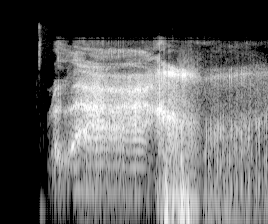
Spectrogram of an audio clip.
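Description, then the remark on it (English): A person voices a monster's growl, one loud, rough, drawn-out roar lasting about two seconds. It turns harsher and more guttural partway through, then eases into a lower rumbling tail. “It growls and roars and screams.”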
